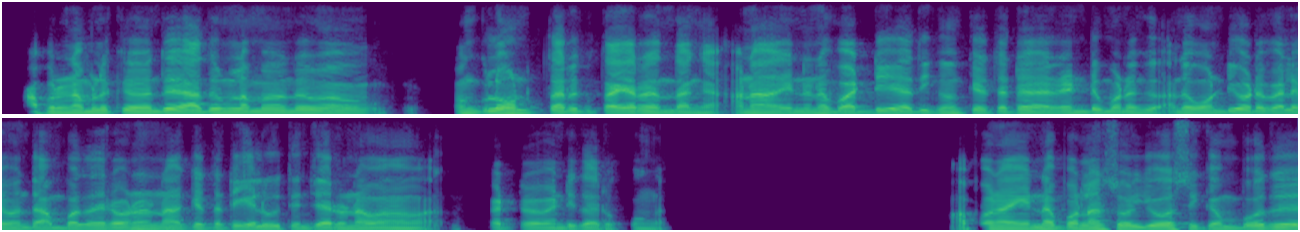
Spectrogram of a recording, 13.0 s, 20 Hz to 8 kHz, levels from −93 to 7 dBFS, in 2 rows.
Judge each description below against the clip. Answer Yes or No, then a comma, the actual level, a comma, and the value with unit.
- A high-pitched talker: No, low, 130 Hz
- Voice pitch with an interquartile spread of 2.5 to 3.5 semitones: Yes, average, 3.1 semitones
